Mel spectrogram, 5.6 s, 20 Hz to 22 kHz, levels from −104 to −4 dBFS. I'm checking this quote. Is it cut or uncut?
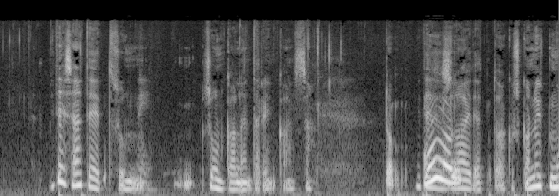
uncut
